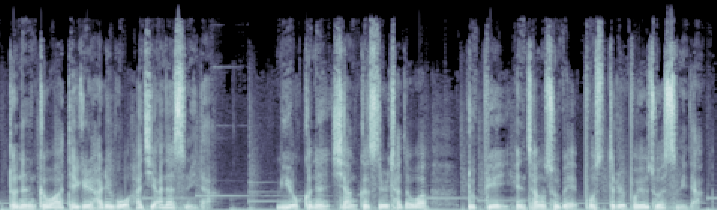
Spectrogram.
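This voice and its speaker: A narrator whose voice is disguised by a downward pitch shift, reading a scripted story-style character breakdown with steady delivery and falling sentence ends.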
